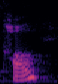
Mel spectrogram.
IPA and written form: kɔl (call)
